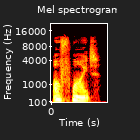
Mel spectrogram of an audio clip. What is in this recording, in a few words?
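"off white", British English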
